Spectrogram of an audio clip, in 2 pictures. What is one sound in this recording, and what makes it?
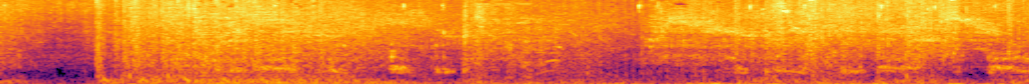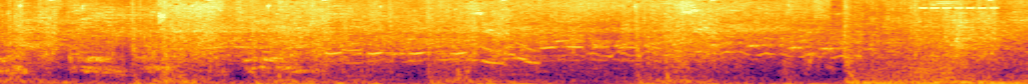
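Creatures screech and shriek.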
